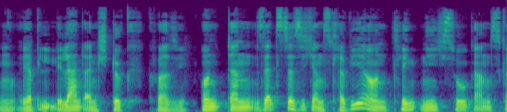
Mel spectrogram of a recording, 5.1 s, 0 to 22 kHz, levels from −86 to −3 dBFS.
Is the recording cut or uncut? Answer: cut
